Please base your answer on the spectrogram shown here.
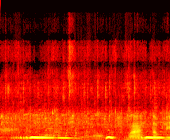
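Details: A long, smooth, gently falling coo from a pet albino Barbary dove bobbing its head, then a brief rising hoot, a short burst of other noise and the start of the next coo.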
